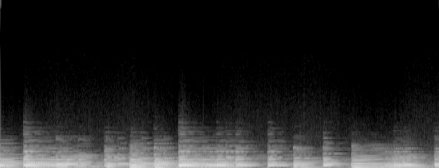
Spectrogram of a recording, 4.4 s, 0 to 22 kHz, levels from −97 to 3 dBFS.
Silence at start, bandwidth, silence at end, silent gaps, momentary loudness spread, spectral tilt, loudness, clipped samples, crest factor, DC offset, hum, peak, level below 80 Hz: 0 s; 5.2 kHz; 0 s; none; 7 LU; -9.5 dB/octave; -18 LUFS; under 0.1%; 16 dB; under 0.1%; none; -2 dBFS; -42 dBFS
